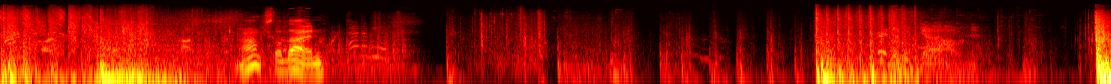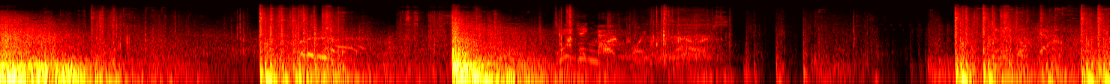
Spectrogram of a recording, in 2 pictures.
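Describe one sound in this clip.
Gunshots fire in rapid bursts with loud blasts.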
